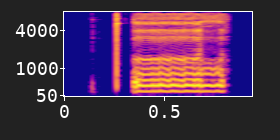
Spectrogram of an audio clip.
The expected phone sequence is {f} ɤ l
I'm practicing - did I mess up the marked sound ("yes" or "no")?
yes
